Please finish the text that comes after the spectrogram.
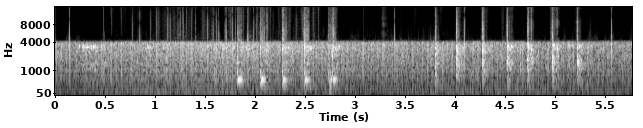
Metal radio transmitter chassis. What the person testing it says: I can hear you pecking on it now it didn't change anything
